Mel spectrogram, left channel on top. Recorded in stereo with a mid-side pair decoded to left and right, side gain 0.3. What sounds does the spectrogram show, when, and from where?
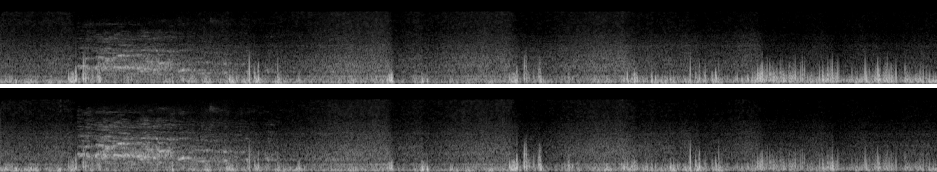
0.8 s laughter: 65° right, 3.5 m; by 2.8 s 60° right, 2.5 m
